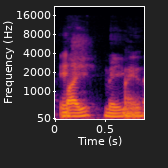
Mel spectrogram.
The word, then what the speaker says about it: Mayu: Yeah, Mayu. I get everything. – Okay. All right. Well, I did my best. What do you prefer to go by? – Mayu.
